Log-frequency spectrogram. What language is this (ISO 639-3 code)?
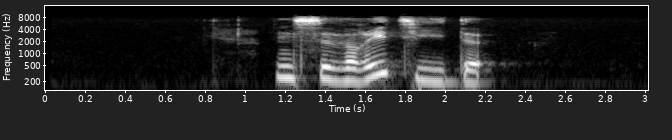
kab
